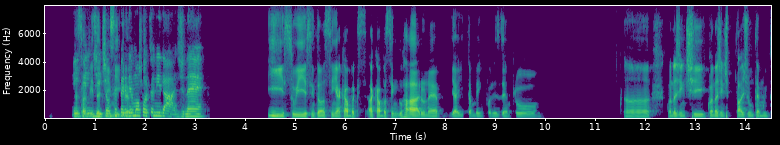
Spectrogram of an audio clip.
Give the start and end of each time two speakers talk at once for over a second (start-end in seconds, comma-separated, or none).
0.6-2.1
